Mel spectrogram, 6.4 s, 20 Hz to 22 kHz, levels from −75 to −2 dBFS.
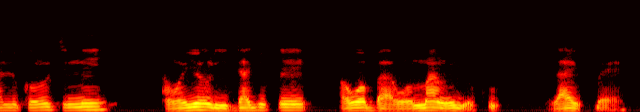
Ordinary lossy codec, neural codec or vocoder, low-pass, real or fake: Opus, 16 kbps; none; 7.2 kHz; real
